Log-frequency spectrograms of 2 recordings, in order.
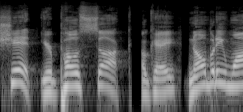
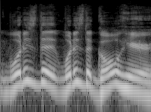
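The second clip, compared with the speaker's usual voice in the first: ordinary delivery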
